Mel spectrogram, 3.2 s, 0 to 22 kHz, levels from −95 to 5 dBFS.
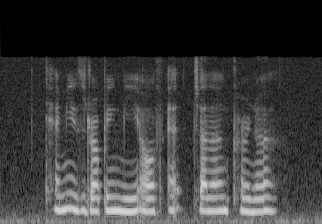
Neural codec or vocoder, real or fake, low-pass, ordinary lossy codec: none; real; none; none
